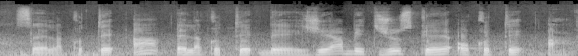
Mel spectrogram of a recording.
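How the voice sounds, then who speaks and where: With noticeable noise behind him, a man speaks at a medium pitch and with lively intonation. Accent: Italian. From Italy. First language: Italian (speaking French). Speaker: tenant showing his building. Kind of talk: video tour. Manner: halting, hesitant.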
